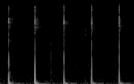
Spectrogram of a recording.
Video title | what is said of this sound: Class 2 :- metal and nonmetal | इनको जब पीटते हैं ना तो ये आवाज करती हैं, टन टन की आवाज आती है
